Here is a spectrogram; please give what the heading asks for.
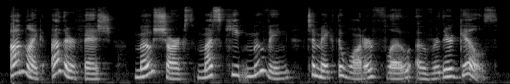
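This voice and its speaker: A storybook reader reading a nonfiction picture book aloud, with the voice sped up into a chipmunk effect and a steady, even delivery. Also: high-pitched.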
